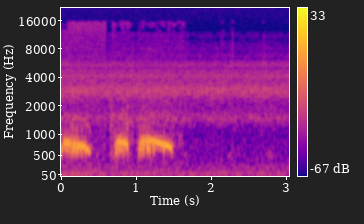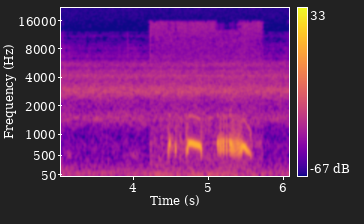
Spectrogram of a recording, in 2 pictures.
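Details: Spotted dove in the 'hạp bổi' voice, calling, urging and cooing to provoke rival males: two full phrases separated by a quiet gap, each with quick short notes leading into a long coo that bends down at the end.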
